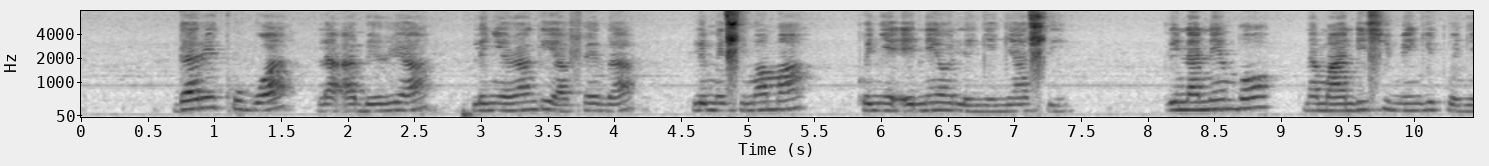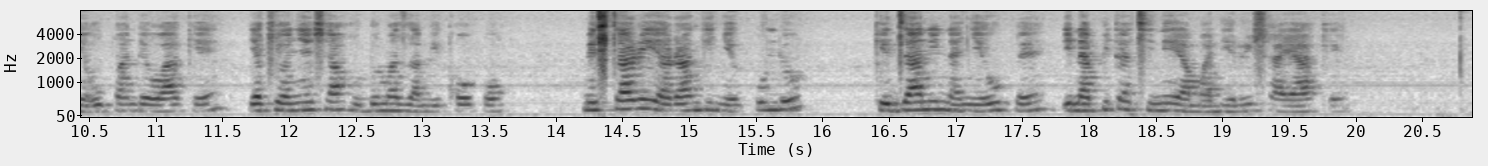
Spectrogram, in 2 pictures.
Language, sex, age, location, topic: Swahili, male, 18-24, Kisumu, finance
